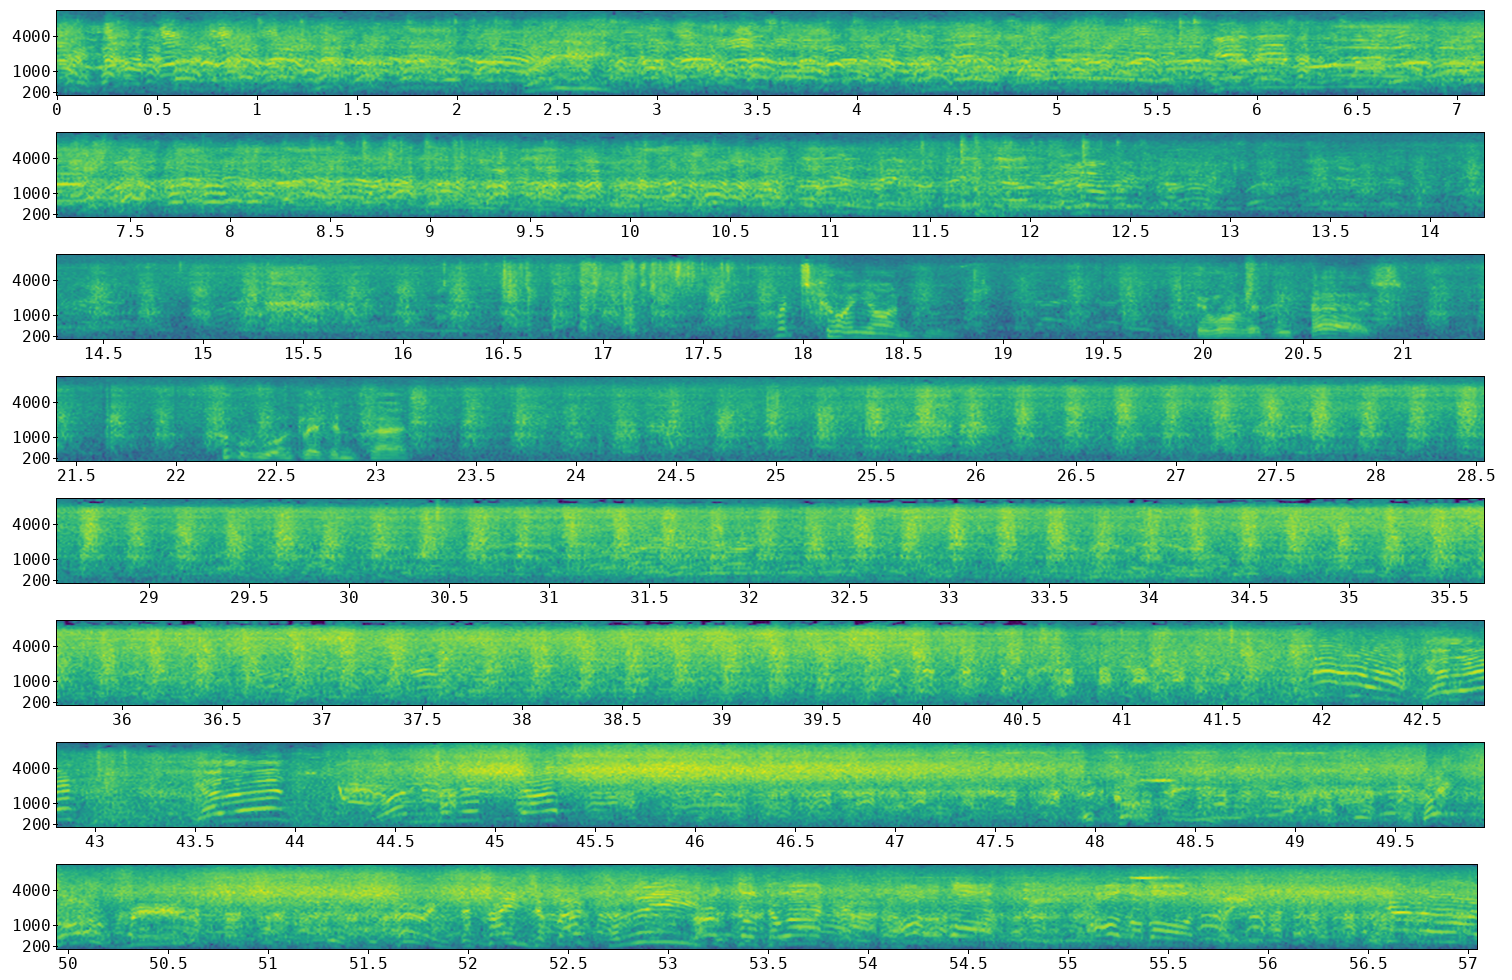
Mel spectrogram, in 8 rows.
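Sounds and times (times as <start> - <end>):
steam hissing: 0.0 - 57.0
steam train running: 0.0 - 57.0.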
